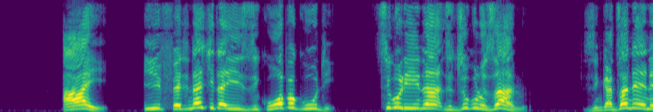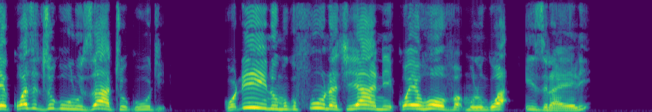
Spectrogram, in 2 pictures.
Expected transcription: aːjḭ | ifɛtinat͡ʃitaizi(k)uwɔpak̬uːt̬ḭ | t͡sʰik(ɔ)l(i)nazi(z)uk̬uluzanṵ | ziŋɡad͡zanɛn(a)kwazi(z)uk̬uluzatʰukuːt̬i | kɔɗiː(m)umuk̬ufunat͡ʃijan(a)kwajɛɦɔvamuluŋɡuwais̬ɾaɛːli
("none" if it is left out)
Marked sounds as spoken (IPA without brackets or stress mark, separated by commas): k, u, i, d͡z, ɛ, d͡z, n, i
